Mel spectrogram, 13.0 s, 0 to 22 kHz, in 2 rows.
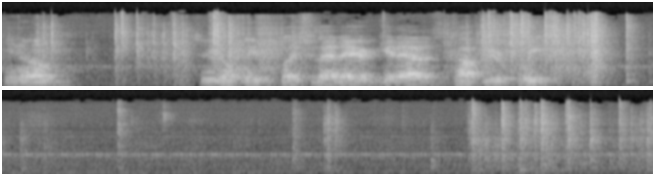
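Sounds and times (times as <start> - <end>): faint steady hum: 0.0 - 13.0
plastic film crinkling: 0.2 - 6.6, 11.2 - 13.0.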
